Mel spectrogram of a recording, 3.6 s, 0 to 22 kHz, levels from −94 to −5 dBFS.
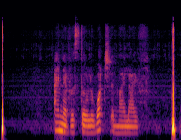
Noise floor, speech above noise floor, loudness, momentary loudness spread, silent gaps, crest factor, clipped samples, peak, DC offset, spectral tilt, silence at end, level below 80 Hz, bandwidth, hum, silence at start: -70 dBFS; 33 dB; -30 LUFS; 22 LU; none; 28 dB; under 0.1%; 0 dBFS; under 0.1%; -6 dB/octave; 0.1 s; -68 dBFS; 13 kHz; none; 0.05 s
